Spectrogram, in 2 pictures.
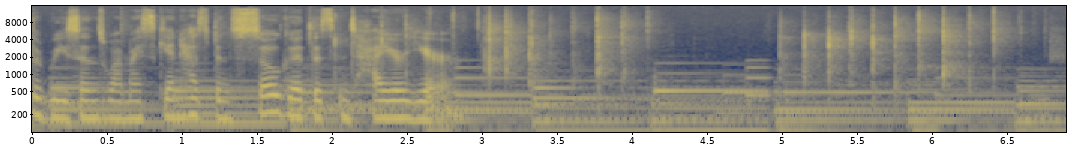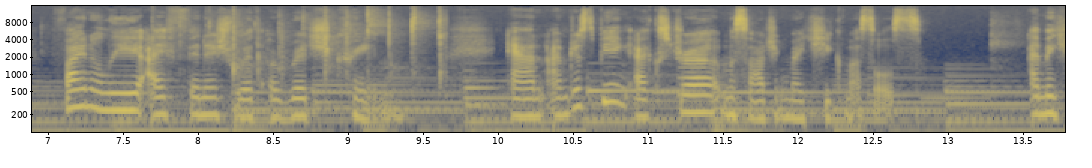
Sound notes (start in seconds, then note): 2.9 gentle music; 2.9 hands smacking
